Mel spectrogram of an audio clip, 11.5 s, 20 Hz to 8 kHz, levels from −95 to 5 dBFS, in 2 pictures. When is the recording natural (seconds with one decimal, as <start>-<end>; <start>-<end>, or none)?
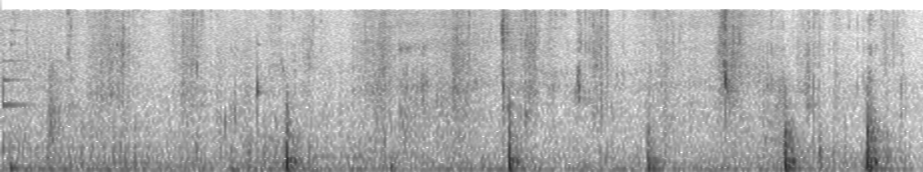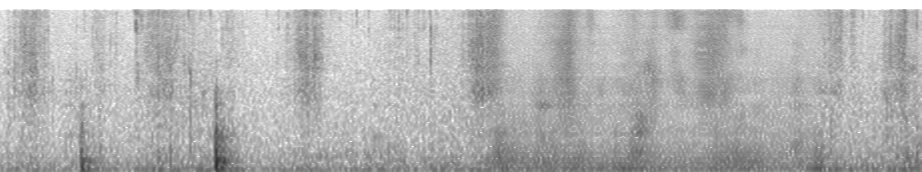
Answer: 0.0-8.8; 10.9-11.5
